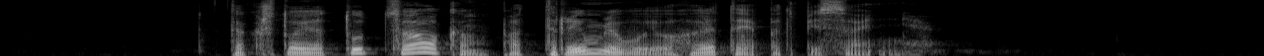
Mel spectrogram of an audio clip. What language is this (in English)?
Belarusian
